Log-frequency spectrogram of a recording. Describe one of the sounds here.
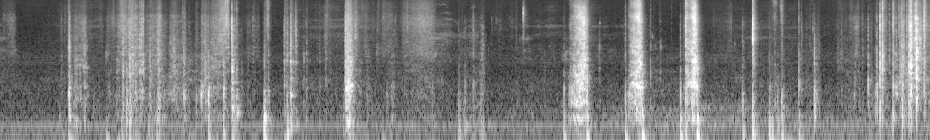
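Cardboard boxes rustle and tap as hands handle them.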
